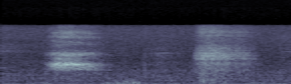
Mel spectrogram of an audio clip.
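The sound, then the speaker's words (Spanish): A voice imitates heavy breathing: two deep, airy breaths about a second and a half apart, the first slightly louder, clear with no talking. “La respiración, eso es lo que escuchas, escuchas respiración.”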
